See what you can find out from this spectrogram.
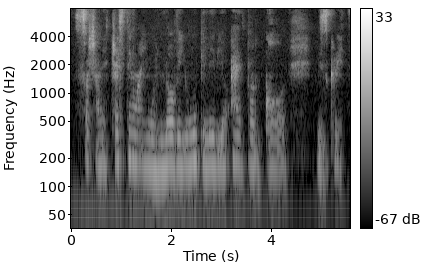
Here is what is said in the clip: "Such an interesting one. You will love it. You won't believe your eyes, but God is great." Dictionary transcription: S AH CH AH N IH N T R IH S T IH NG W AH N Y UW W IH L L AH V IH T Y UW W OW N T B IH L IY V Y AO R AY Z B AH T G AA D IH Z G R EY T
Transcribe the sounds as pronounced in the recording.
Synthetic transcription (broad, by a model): S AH CH AH N IH N T R IH S T IH NG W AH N Y UW W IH N L AH V IH T Y UW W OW N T B IH L IY V Y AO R AY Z B AH T G AA D IH Z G R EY T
